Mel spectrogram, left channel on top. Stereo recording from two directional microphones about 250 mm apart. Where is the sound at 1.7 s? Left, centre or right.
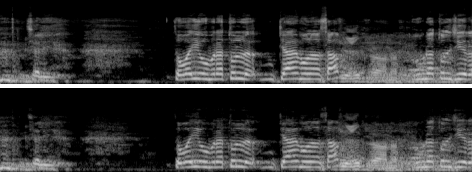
Left.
